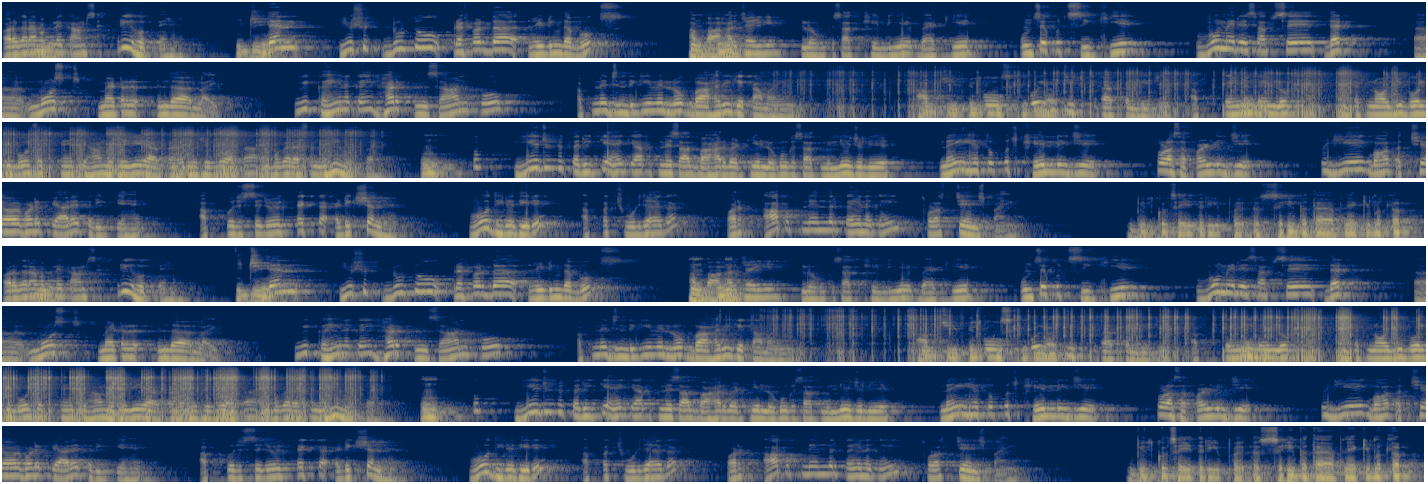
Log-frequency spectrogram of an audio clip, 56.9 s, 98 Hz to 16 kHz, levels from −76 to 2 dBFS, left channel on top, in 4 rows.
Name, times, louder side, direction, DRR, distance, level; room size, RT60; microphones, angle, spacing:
voice 1, 0.0-1.8 2.6-3.0 3.4-6.2 6.9-9.7 10.2-11.3 11.9-13.4 14.1-14.9 15.2-16.4 17.2-19.3 20.1-22.2 23.4-23.5 24.0-24.3 24.5-27.2 27.8-32.3 33.2-33.3 33.6-37.4 37.9-39.5 40.0-41.0 41.7-44.1 44.7-46.7 47.4-48.2 48.5-49.5 50.0-51.7 52.0-52.9, left 1 dB, 30° left, 7 dB, 1.0 m, -28 dB
voice 2, 2.3-2.7 6.9-7.3 23.4-24.8 26.6-26.9 32.7-32.9 54.0-56.7, right 1 dB, 85° right, 8 dB, 1.8 m, -27 dB
sound 1, 21.4-21.5 21.8-23.7 24.0-24.1 24.3-27.8 28.1-32.3, right 6 dB, 60° right, 1.0 m, -28 dB
29.0 x 15.0 x 9.9 m, 0.90 s
head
